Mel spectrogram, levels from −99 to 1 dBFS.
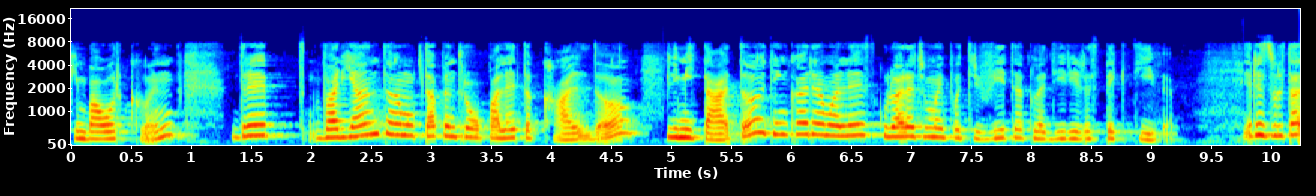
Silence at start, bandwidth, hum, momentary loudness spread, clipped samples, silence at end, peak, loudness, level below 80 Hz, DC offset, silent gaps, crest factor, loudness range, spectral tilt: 0 s; 8 kHz; none; 12 LU; under 0.1%; 0 s; -2 dBFS; -20 LUFS; -70 dBFS; under 0.1%; none; 18 dB; 4 LU; -6 dB/octave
